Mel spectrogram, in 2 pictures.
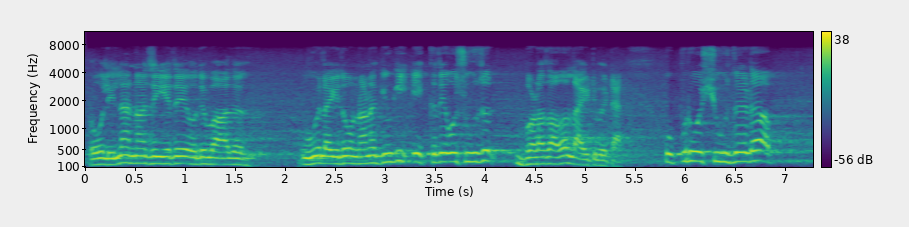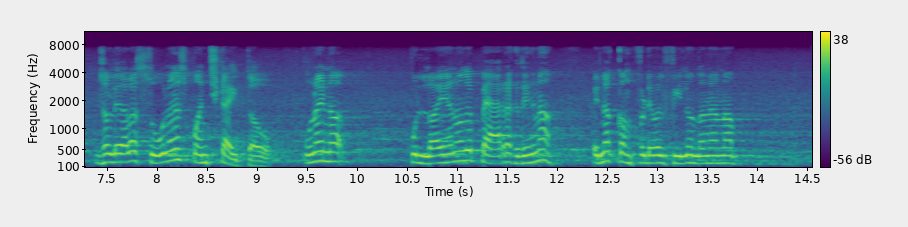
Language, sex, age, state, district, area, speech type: Dogri, male, 18-30, Jammu and Kashmir, Jammu, urban, spontaneous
